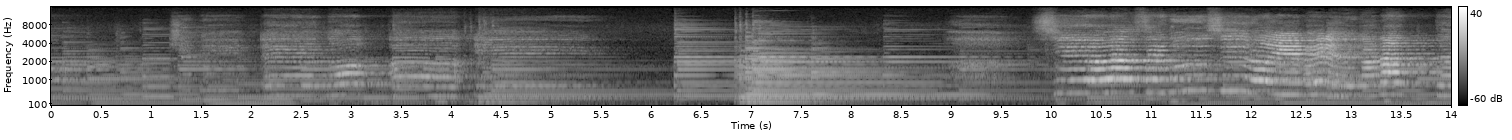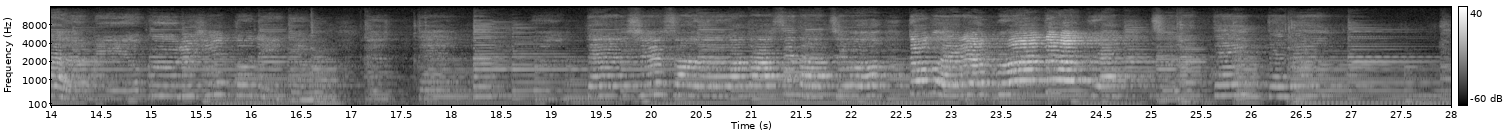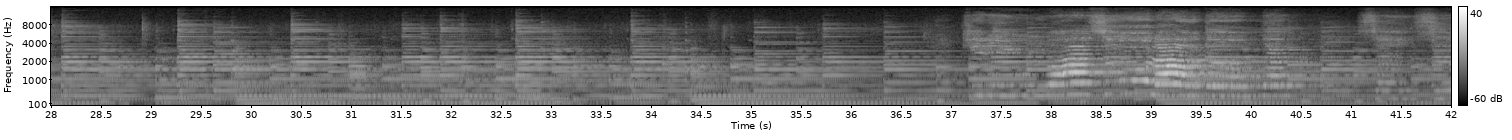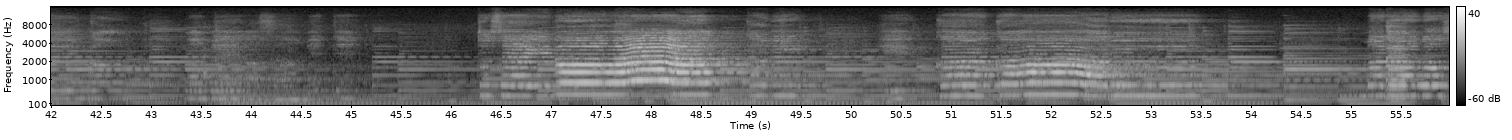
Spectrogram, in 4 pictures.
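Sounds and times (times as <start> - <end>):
woman singing: 0.0 - 5.9, 8.6 - 28.1, 36.8 - 55.9
guitar playing: 0.0 - 55.9.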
